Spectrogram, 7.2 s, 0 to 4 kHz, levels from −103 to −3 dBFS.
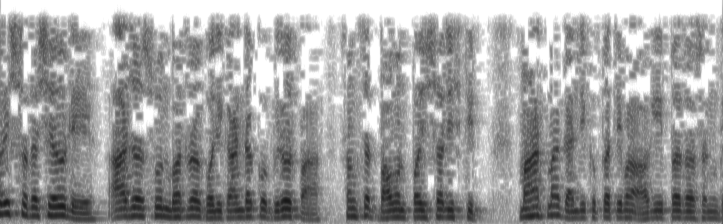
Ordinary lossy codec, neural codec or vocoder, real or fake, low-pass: none; none; real; 3.6 kHz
